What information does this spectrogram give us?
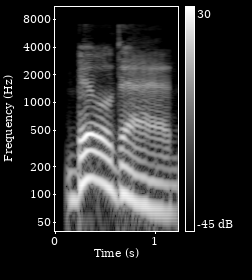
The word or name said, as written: bildad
